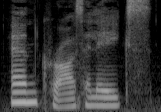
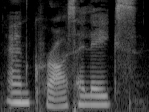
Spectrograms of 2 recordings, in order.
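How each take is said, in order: Both takes have the same delivery.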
